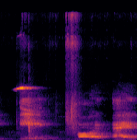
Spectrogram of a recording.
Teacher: इन दोनों को बोलने के लिए हमें कंठ और तालु दोनों की मदद लेनी पड़ती है। ये जो दो वर्ण आप लोग के समक्ष दिख रहे हैं, इनमें गले और तालु दोनों का इस्तेमाल होता है। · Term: कंठ तालव्य वर्ण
